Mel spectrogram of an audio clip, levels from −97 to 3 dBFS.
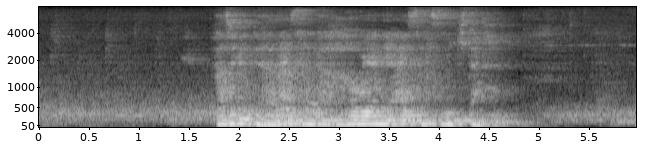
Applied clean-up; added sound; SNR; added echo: none; none; none; reverberation time 1.1 s.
